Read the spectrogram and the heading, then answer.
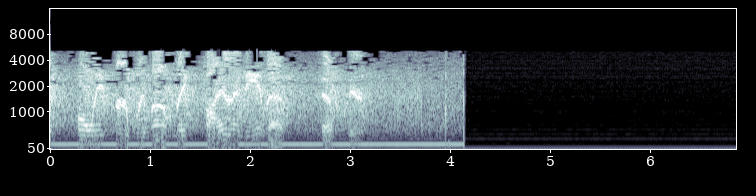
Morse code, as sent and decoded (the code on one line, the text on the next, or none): none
